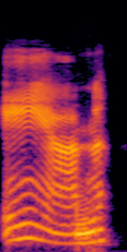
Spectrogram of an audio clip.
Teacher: when you co-articulate the ah and the um it sort of pulls ah into your nose and nasalizes it so you have that um instead of on so that's why · So when we have a word like an, when you see an A, you would expect a, but that nasal sound, when you co-articulate the a and the n, it sort of pulls a into your nose and nasalizes it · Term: glued sounds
